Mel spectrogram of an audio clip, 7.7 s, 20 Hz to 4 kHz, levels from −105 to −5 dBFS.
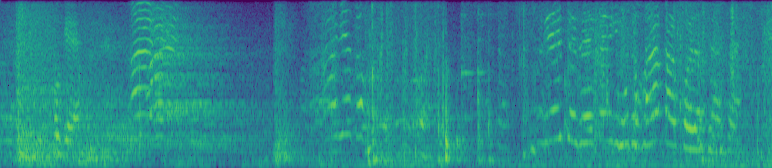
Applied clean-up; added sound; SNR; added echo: none; none; none; none.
